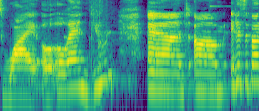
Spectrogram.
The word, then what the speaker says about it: Yoon: I think that's how you pronounce her name. It's Y-O-O-N, Yoon.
